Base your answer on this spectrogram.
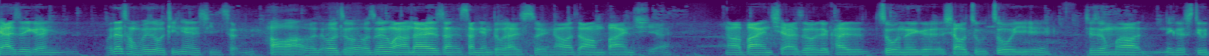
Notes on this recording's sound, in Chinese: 桃園國際機場第一航廈 用Iphone錄音的友誼紀錄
